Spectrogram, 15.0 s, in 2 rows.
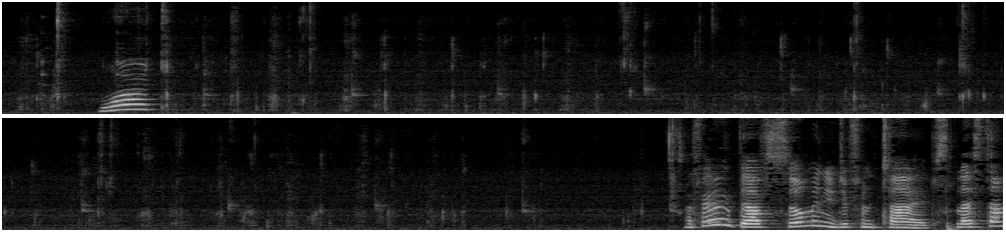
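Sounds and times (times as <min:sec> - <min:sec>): chewing soft muffin: 0:00.0 - 0:12.7.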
